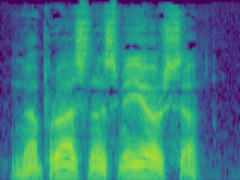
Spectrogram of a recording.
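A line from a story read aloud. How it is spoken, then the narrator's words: Stern. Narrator (Russian): строго остановил его Волька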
